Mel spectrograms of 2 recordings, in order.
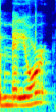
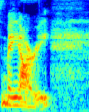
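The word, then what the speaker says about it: Mayari: These are the Mayor Mayori, not Mayori. I said it wrong before. It's Mayori.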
